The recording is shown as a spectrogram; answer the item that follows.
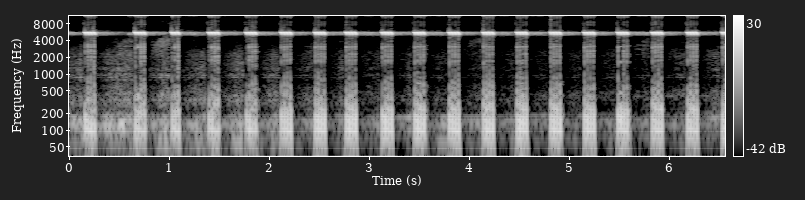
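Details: Crisp cricket chirping, "krik krik", loud and clean, meant for tutoring songbirds like cendet and jalak suren. Sharp ringing pulses come about three each second in a steady, unbroken series.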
